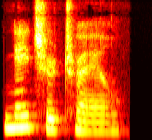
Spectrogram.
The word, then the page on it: nature trail: American English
